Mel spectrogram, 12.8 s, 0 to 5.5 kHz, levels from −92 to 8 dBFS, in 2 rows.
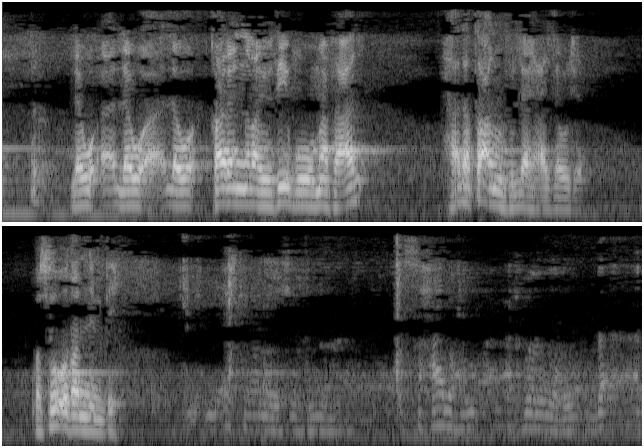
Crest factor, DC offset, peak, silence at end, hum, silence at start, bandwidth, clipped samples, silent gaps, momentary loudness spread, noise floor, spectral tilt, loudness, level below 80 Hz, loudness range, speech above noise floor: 20 dB; under 0.1%; -2 dBFS; 0.05 s; none; 0 s; 5.2 kHz; under 0.1%; none; 25 LU; -54 dBFS; -7.5 dB/octave; -19 LUFS; -60 dBFS; 21 LU; 35 dB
